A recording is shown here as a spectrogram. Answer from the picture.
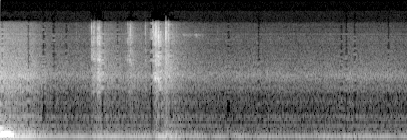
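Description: A woman's short falling "mm" hum while eating a cookie, then a few brief crackly mouth noises of chewing about one to one and a half seconds in, over a faint steady low hum.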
